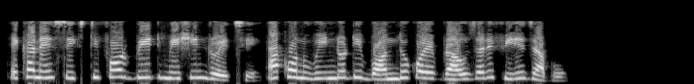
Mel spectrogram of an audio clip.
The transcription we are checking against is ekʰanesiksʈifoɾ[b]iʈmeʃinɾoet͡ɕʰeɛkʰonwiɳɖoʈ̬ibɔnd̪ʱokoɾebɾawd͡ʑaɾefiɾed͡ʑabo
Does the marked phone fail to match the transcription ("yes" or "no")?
no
